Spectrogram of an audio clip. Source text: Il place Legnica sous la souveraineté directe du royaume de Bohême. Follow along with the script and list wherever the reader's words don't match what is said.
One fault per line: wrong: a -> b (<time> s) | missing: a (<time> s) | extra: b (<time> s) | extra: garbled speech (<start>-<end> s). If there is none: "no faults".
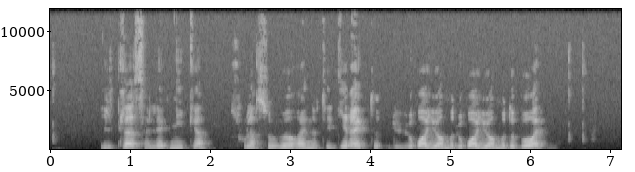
extra: royaume (5.1 s)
